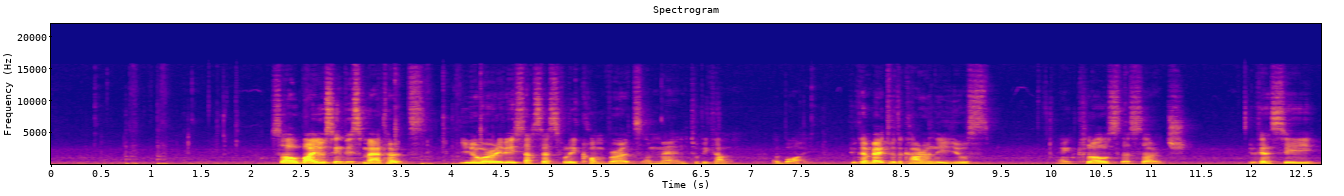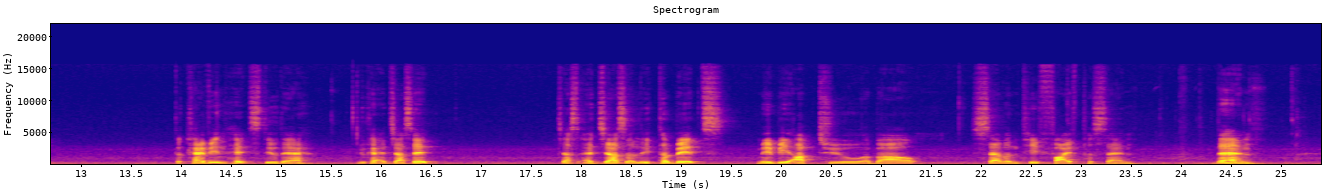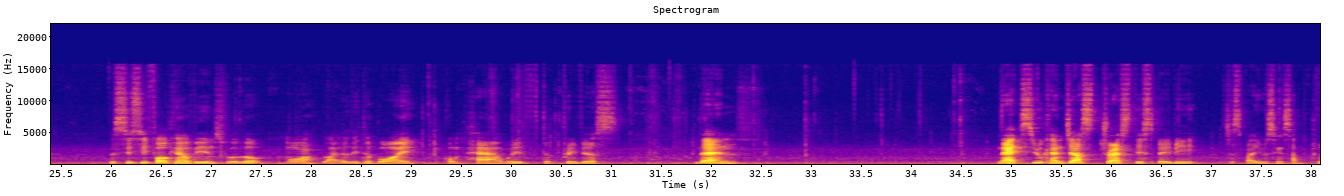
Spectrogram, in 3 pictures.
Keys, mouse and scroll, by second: 0.0-2.3 typing, 0.1 click, 0.6 click, 0.8-1.3 scroll down 13, 1.7 scroll, 2.3 click, 2.6 scroll up 1, 2.7-3.1 shift+scroll, 3.7 scroll, 3.8 scroll, 3.9-4.9 shift+middle drag, 4.5-7.5 typing, 5.1 shift+middle drag, 5.3-7.5 drag, 8.8-15.9 drag, 22.8-24.0 drag, 24.0-24.4 scroll down 6, 24.4 middle drag, 24.7-25.4 typing, 25.1 click, 27.1-29.1 typing, 29.1 click, 29.7-30.4 scroll down 12, 30.4 scroll up 10, 30.4 x, 31.2 click, 31.4 middle click, 31.4-31.9 scroll, 31.9-36.6 typing, 32.6 click, 33.6 scroll down 1, 33.7-36.3 drag, 37.7 drag.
